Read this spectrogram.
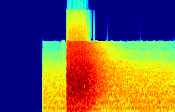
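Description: A handgun fires a single loud shot that echoes and fades.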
